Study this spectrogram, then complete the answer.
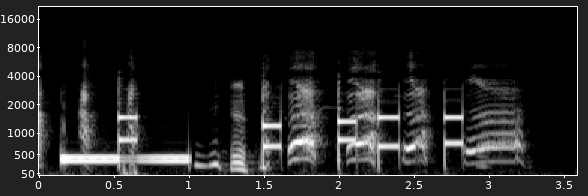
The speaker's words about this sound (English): I may have dialed it wrong.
